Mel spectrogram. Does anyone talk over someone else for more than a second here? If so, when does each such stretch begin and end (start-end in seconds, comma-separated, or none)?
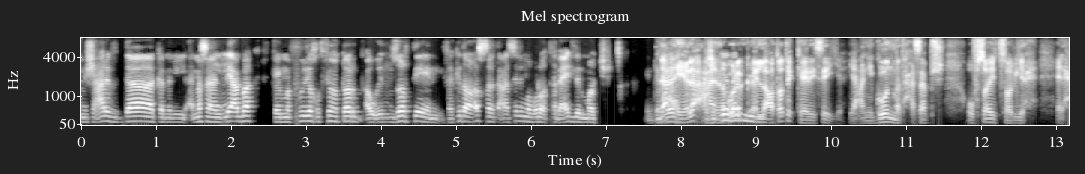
7.6-9.1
